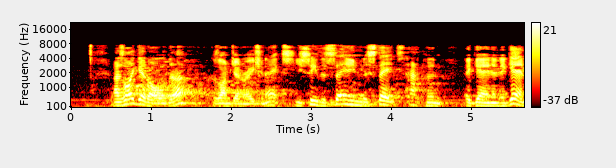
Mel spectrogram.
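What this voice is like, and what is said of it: English accent. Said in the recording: “That doesn't sound so good in an English accent, does it?”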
